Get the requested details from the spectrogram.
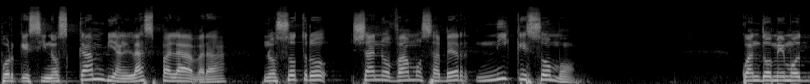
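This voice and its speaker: A man's high-pitched voice with lively intonation at a very slow pace, on a very clean recording with a silent background. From Uruguay, Artigas (Brazil border). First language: Portuñol (Spanish-Portuguese mix) (speaking Spanish). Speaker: writer. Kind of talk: conference talk.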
